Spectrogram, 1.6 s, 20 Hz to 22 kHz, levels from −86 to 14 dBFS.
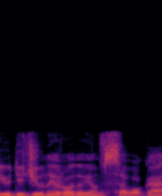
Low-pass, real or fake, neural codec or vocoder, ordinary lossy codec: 7.2 kHz; fake; vocoder, 24 kHz, 100 mel bands, Vocos; AAC, 32 kbps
